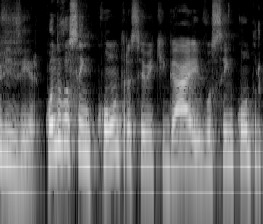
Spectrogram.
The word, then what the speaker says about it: Ikigai: Busca por um termo chamado Ikigai. Se escreve, é um termo japonês, se escreve com K, assim, ó. Ikigai.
